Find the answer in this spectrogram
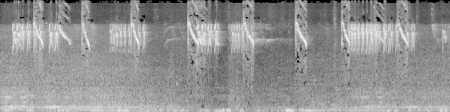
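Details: Wild Bali white-eye song, used to lure wild birds: lively high twitters and rapid trilled bursts broken by sharp downslurred whistles, with a short quieter gap in the middle and another long trill near the end.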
